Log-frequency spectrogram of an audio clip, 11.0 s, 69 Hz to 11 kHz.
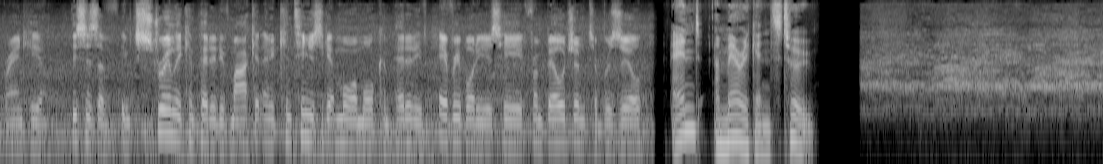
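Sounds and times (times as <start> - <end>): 
speech: 0.1 - 8.2
crowd of thousands cheering wildly for a basketball star in Shenzhen, China: 8.6 - 11.0.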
